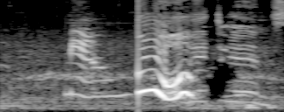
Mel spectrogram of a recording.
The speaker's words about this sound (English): That cat is so upset right now.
